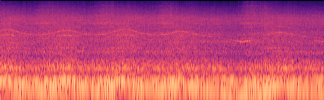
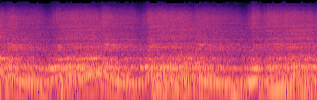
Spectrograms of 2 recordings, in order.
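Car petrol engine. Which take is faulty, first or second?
second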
